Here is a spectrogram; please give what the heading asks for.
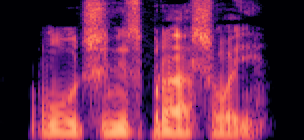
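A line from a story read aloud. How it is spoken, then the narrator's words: Grumbling mutter. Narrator (Russian): буркнул я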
